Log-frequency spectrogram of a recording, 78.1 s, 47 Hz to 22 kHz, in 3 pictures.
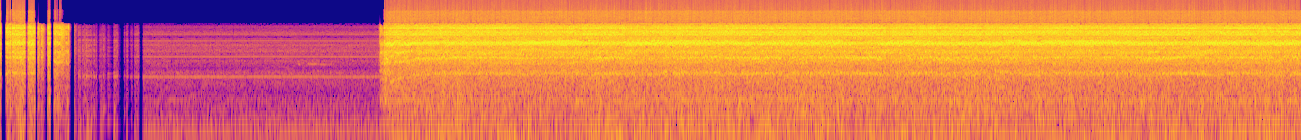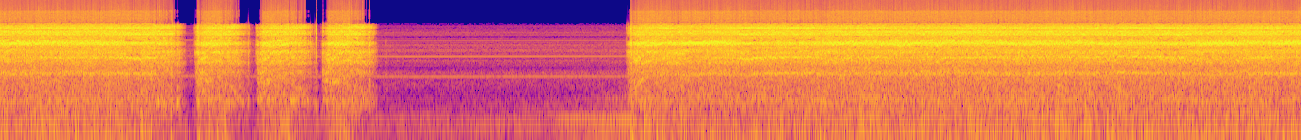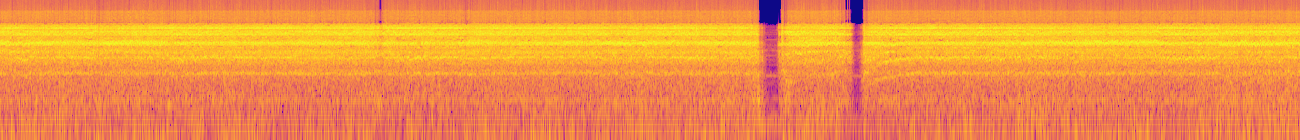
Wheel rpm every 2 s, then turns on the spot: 150, 0, 0, 10, 210, 230, 220, 230, 230, 220, 230, 230, 230, 230, 160, 90, 50, 0, 0, 120, 220, 220, 230, 230, 220, 220, 230, 230, 230, 230, 230, 230, 230, 180, 130, 220, 230, 220, 220.
none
